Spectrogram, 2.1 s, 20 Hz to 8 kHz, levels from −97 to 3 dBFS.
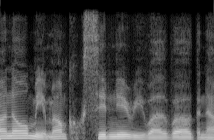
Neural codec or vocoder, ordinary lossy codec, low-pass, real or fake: codec, 16 kHz, 0.5 kbps, X-Codec, HuBERT features, trained on LibriSpeech; none; 7.2 kHz; fake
